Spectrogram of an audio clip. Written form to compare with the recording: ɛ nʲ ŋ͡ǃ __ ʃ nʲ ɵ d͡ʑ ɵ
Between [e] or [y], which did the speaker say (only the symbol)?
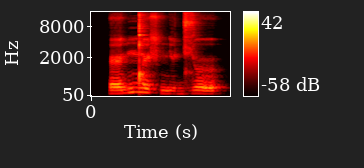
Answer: e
